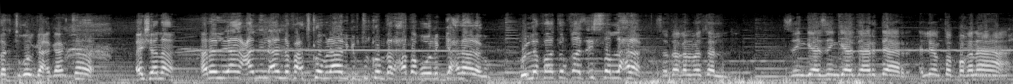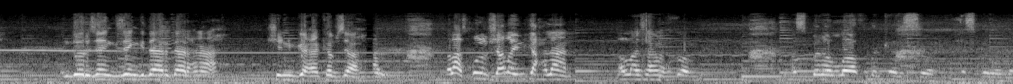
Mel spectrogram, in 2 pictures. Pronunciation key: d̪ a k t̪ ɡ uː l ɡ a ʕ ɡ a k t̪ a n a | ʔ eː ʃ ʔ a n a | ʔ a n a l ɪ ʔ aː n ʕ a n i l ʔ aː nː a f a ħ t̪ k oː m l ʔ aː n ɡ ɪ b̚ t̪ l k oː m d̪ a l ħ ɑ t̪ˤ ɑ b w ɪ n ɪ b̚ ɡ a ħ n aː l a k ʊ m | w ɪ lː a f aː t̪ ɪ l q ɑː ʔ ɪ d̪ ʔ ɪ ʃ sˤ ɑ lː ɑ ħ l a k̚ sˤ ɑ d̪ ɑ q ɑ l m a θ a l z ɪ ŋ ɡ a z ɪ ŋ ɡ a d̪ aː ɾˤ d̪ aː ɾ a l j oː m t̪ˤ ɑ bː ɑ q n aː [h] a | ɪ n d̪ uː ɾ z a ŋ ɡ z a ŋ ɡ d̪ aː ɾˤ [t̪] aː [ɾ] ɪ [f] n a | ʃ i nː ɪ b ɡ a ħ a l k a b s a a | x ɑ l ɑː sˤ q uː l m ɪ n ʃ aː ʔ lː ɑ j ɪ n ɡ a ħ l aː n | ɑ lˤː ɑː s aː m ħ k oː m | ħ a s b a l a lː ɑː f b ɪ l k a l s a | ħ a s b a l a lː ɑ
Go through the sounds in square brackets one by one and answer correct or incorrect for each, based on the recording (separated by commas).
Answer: correct, incorrect, correct, incorrect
